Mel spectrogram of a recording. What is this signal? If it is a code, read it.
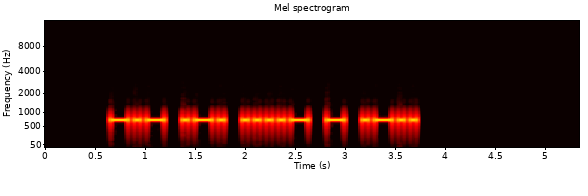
Morse code, heard as a keyed tone, about 21 wpm, 700 Hz. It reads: KR4TL
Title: Speed Racing - USA Call Signs 17wpm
